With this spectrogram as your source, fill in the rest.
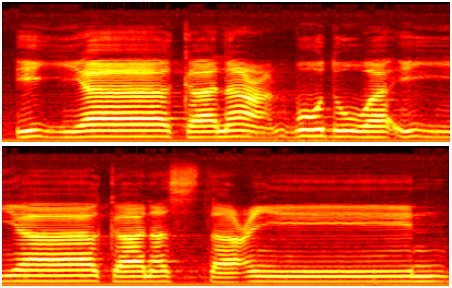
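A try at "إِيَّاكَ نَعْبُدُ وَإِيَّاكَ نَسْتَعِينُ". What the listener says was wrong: Ya, mattabita lewat. Kurang sedikit harakatnya.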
